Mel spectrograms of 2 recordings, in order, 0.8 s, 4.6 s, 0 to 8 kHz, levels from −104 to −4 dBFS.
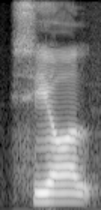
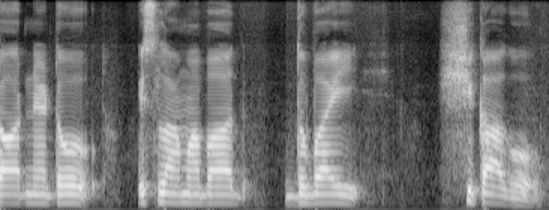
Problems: background sounds at intervals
